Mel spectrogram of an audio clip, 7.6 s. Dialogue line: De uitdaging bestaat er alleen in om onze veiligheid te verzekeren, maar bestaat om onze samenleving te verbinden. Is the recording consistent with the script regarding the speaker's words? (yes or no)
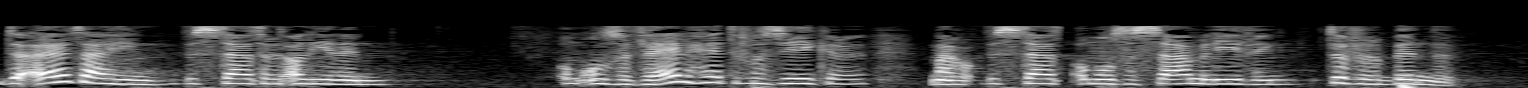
yes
